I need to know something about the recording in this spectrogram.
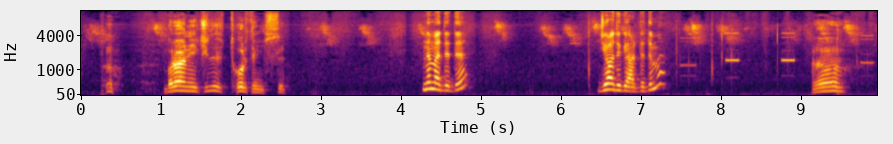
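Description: A woman talks on a phone, speaking close by.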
